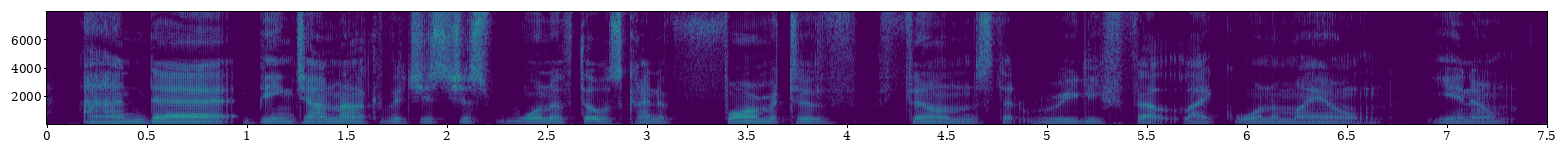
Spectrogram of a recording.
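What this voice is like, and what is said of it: Irish accent. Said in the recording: “I'm living in Ireland, as you've probably guessed from the accent”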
